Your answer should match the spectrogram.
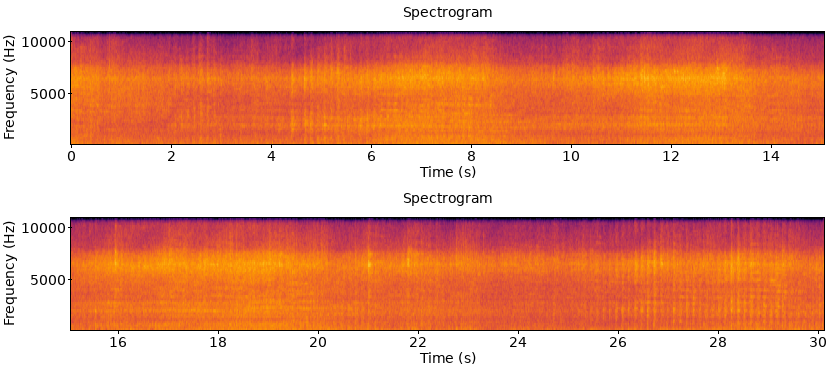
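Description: BNSF mixed freight train's boxcars and tank cars rolling past steadily: continuous noise of steel wheels on rail, with rapid clicks as the wheels cross rail joints.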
